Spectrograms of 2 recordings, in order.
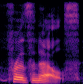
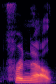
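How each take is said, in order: First: The S in the middle is sounded. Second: The S in the middle is silent. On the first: The speaker calls it wrong. "It looks like Fresnel's" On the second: The speaker calls it right. "It's actually pronounced Fresnel. The S is not pronounced in the middle of it"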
